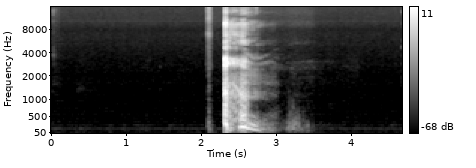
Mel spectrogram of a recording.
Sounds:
Cough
